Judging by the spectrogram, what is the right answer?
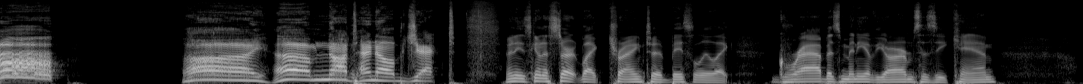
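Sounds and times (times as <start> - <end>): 
performed pained scream as vocal foley: 0.0 - 0.7, 1.8 - 3.1
speech: 1.8 - 10.1
faint trailing breath: 7.4 - 7.7, 10.0 - 10.8.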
